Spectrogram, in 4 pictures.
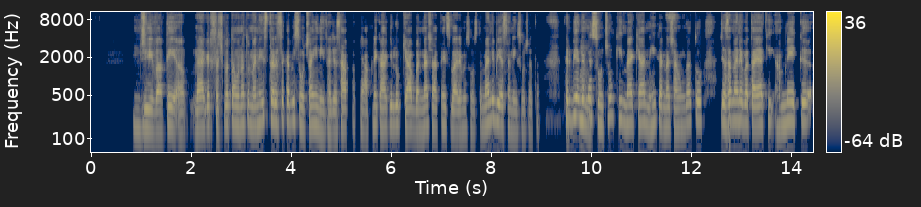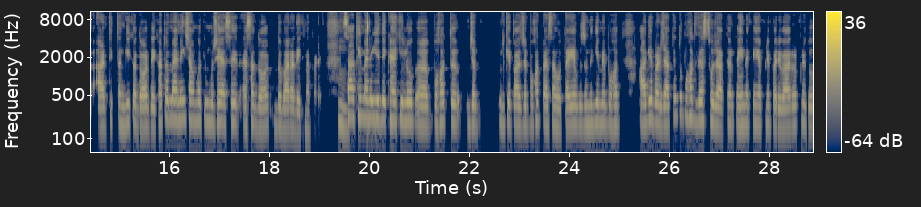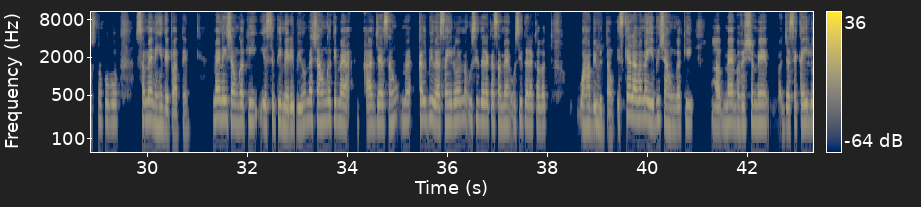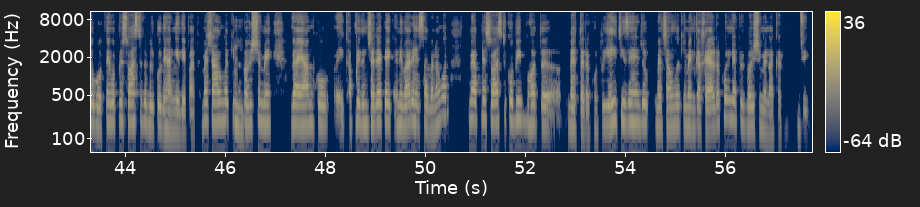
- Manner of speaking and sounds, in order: other background noise; tapping
- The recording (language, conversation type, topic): Hindi, advice, मैं अपने जीवन की प्राथमिकताएँ और समय का प्रबंधन कैसे करूँ ताकि भविष्य में पछतावा कम हो?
